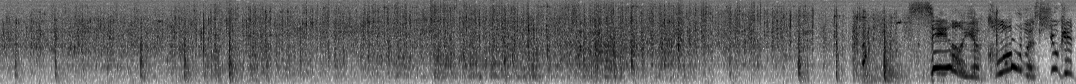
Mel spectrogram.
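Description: Horse-drawn buggy rolling in over a dirt yard: a steady gritty crunch of wheels and hooves with scattered sharp knocks, growing louder toward the end, where a voice starts.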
